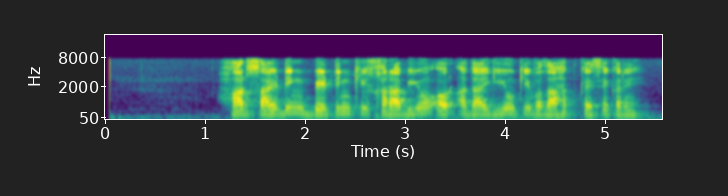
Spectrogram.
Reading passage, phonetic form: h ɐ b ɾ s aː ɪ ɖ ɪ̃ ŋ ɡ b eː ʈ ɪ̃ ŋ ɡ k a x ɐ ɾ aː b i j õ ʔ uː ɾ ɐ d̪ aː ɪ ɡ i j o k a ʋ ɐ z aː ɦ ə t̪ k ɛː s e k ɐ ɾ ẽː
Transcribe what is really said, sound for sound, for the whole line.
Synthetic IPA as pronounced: h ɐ ɾ s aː ɪ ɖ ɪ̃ ŋ ɡ b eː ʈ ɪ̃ ŋ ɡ k i x ɐ ɾ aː b i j õ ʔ ɔː ɾ ɐ d̪ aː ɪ ɡ i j õ k i ʋ ɐ z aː ɦ ə t̪ k ɛː s e k ɐ ɾ ẽː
